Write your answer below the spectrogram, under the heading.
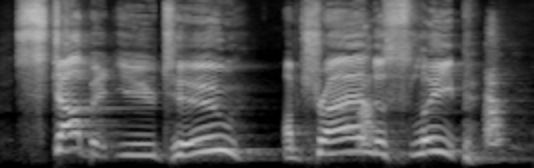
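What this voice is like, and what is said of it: Deep southern accent, yelling. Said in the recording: “our father has a really deep southern accent”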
